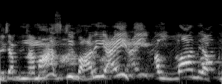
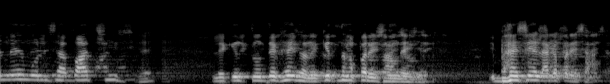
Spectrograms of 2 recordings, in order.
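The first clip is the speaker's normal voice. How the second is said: a lightly voiced villager, softer and lower; villager's reply; 6 semitones lower, 4 dB quieter than usual. Villager answering the imam, lightly voiced and softer. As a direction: mumble it like a humble villager.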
